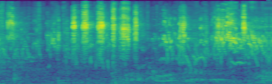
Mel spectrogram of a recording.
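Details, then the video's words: Budgies chirping as company for a lonely bird: quick sharp chirps and squeaky whistled notes in rapid bursts, with a brief gap of softer chatter midway. "Budgies chirping sounds for lonely bird"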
